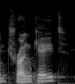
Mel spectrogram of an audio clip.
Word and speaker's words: truncate: Am I pronouncing that right, by the way? Truncate? Truncate?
